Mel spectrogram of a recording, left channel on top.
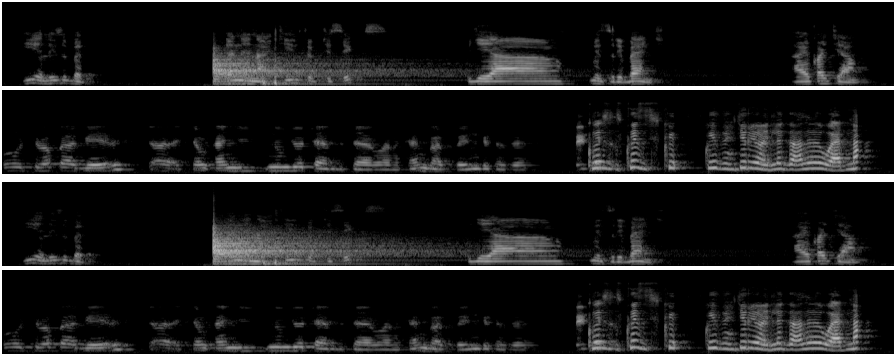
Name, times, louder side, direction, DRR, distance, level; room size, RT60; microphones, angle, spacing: voice 1, 0.2-0.8 2.2-3.8 4.7-5.6 5.9-6.5 7.9-8.6, left 4 dB, 75° left, 1.0 m, -33 dB
sound 1, 2.1-4.7 5.0-5.1, right 4 dB, 60° right, 1.0 m, -31 dB
voice 2, 8.9-14.2 14.8-14.9, left 2 dB, 35° left, 1.2 m, -39 dB
voice 3, 14.7-17.5, equal, 5° left, 0.7 m, -29 dB
20.0 x 8.3 x 6.3 m
head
